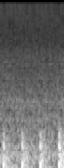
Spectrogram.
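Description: Four quick knocks on drywall directly over a wood stud give short, dull, low thuds with little ring. The spot sounds solid and a bit higher-pitched than the hollow wall between studs.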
